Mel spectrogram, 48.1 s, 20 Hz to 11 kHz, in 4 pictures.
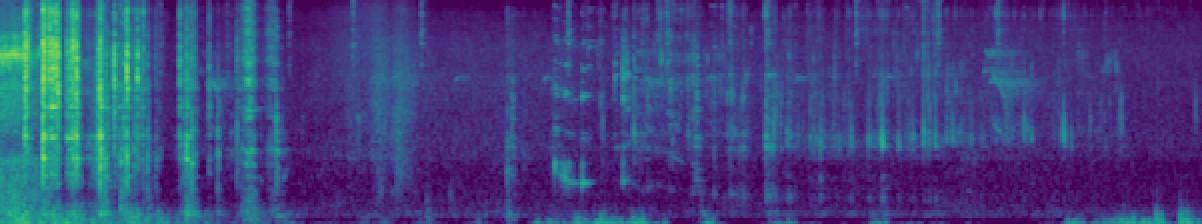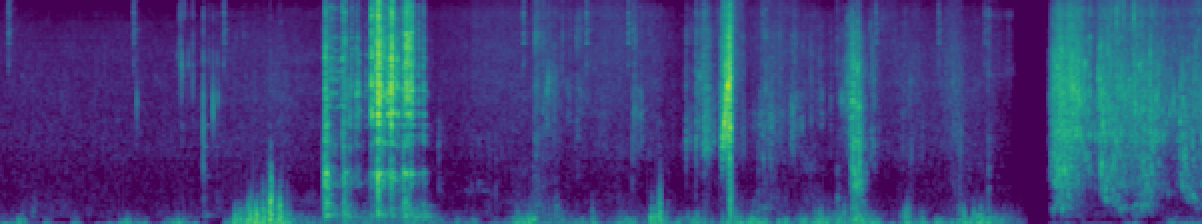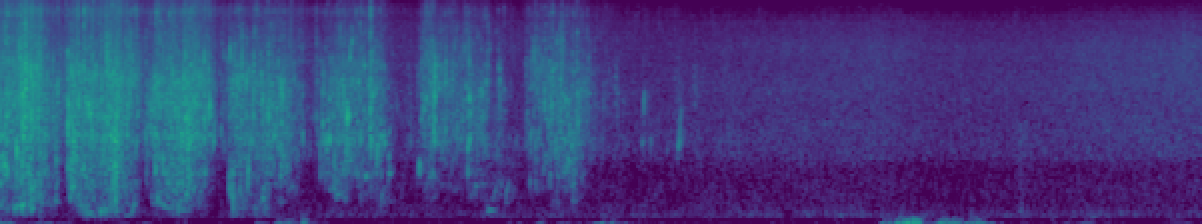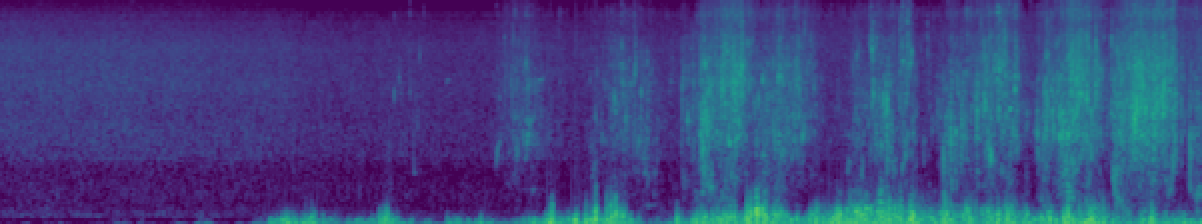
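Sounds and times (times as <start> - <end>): liquid pouring into metal mug: 5.6 - 11.2
footsteps wading through water: 22.5 - 30.3, 41.0 - 48.0.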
